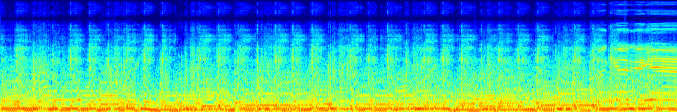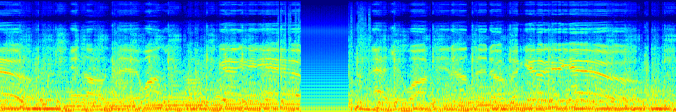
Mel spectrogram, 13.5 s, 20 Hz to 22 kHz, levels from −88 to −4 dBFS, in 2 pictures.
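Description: Intermittent contact disturbs the audio between 9.54 and 10.47 s, where a loose cable or plug momentarily opens and the signal drops out for roughly 0.48 s inside that window. The cut is bracketed by scratchy crackle as the connection breaks and remakes, and faint hiss remains while the line is open. That edge crackle and residual hiss are what separate it from a digital dropout, which leaves clean, abrupt silence without any contact noise.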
